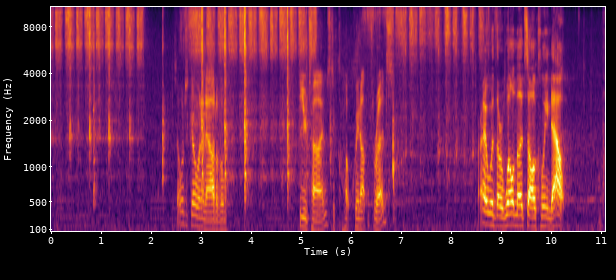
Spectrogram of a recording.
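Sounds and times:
wire brush scrubbing metal: 0.0s - 1.9s, 2.6s - 5.4s, 6.4s - 9.0s.

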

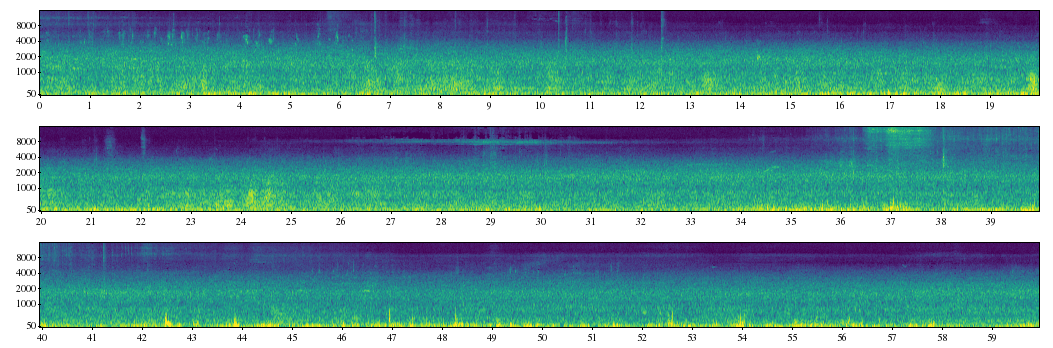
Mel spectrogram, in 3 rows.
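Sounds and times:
city traffic rumble: 0.0s - 55.0s.

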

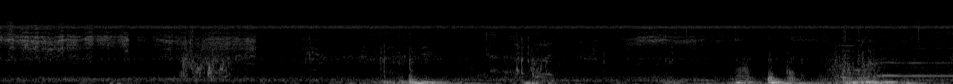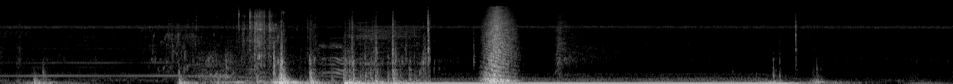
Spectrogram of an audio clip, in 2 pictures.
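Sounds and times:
steady hum: 8.3s - 18.8s
loud whoosh: 13.9s - 17.2s.

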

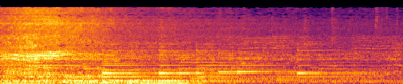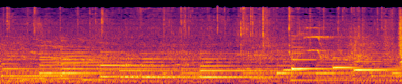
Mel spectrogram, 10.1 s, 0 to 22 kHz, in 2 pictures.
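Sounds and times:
slow piano music: 0.0s - 10.0s.

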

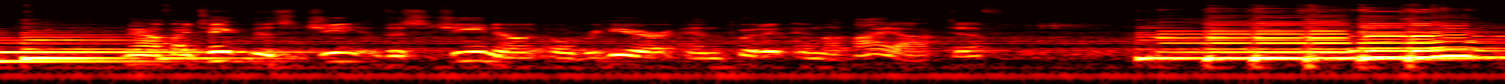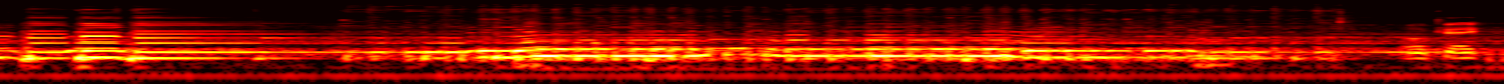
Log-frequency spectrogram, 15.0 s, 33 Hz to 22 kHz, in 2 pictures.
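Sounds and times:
acoustic guitar picking intervals: 0.0s - 2.1s, 5.2s - 14.8s.

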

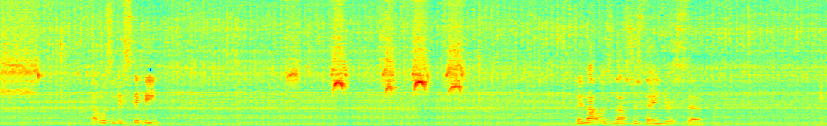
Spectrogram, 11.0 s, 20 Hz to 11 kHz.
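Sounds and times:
small steam engines running: 0.0s - 11.0s
steam engine whistle toots: 3.8s - 6.2s.

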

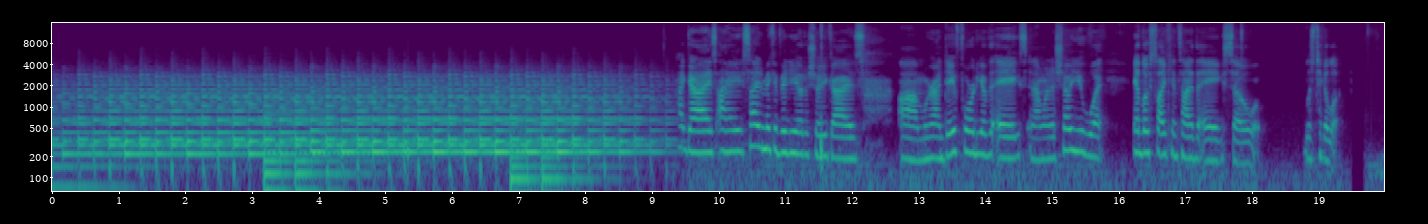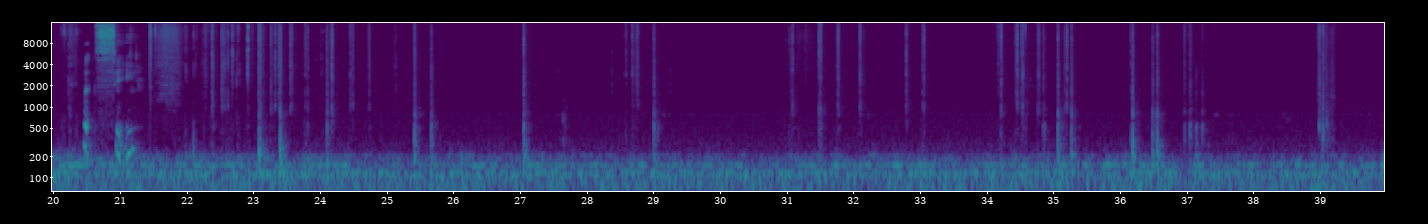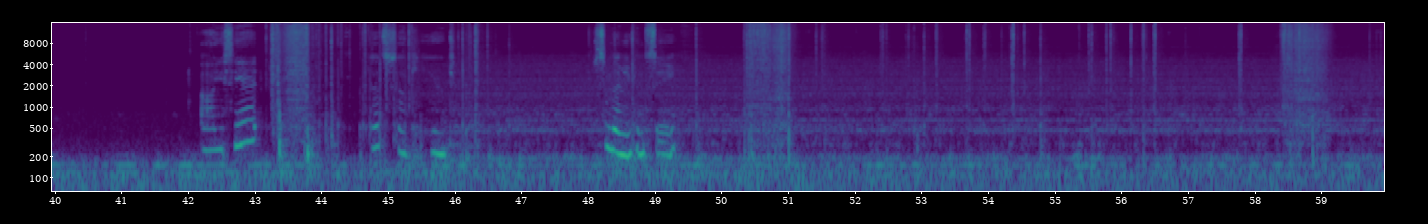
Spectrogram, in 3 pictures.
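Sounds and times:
steady low hum: 44.4s - 59.9s.

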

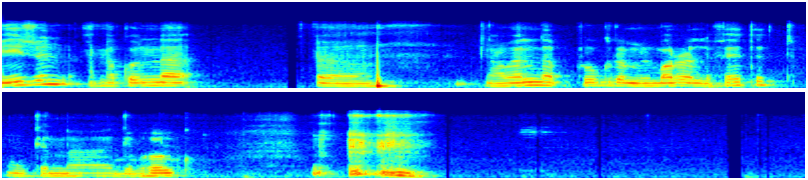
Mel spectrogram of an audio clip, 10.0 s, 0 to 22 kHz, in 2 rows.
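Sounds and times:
person clearing throat: 7.0s - 7.8s.

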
